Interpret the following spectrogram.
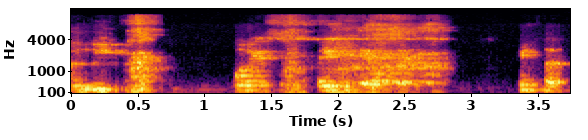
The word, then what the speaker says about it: límite: No termina en ns no tiene que ter acento en español no se fala el limite se fala límite.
